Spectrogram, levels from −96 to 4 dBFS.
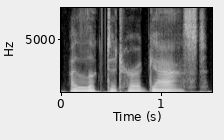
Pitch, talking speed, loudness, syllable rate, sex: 145 Hz, 195 wpm, -16 LUFS, 5.3 syllables/s, female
